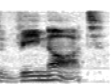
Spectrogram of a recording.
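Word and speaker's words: V₀: V sub 0 is actually pronounced V naught, and it means velocity at time 0, also known as the initial velocity.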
